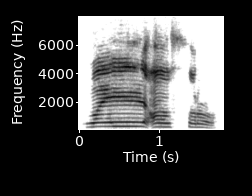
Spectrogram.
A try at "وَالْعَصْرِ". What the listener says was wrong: لام کا مخرج مکمل نہیں ہو رہا، پورا زبان کی نوک تک ادنا حافہ کو لگائیے. والعصر، را کو ہلائیں گے نہیں، را میں توسط.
